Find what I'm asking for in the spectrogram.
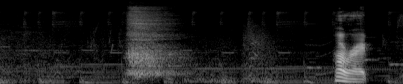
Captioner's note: deep breath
